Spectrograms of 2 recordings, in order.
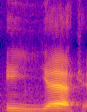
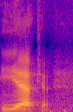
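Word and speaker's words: إِيَّاكَ: So make sure the shadda is pronounced Iyyaka and not Iyyaka. Iyyaka, kaf is from the light letters, okay? It's not from the heavy letters, okay, or the part-time, heavy part-time light. So it's not Iyyaka.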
